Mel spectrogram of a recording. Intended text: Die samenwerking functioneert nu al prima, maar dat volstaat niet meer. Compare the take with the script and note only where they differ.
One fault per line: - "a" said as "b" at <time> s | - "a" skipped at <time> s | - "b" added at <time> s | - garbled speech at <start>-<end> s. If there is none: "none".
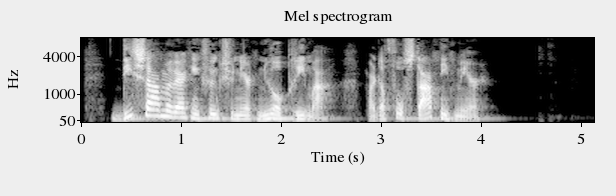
none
